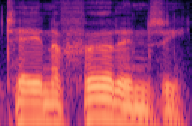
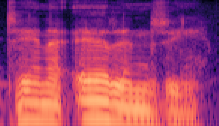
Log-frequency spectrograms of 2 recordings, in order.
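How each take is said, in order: First: The second word begins with an F sound. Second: The second word begins with a vowel sound. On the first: The speaker calls it wrong. "We do not say" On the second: The speaker calls it right. "We say"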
